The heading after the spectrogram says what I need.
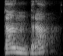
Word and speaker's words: tantra: La primera regla, y muy fácil, es que si una palabra tiene 2 sílabas, el acento va a recaer siempre en la primera sílaba, como en estos ejemplos que están acá. Guru, mantra, tantra, yoga.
